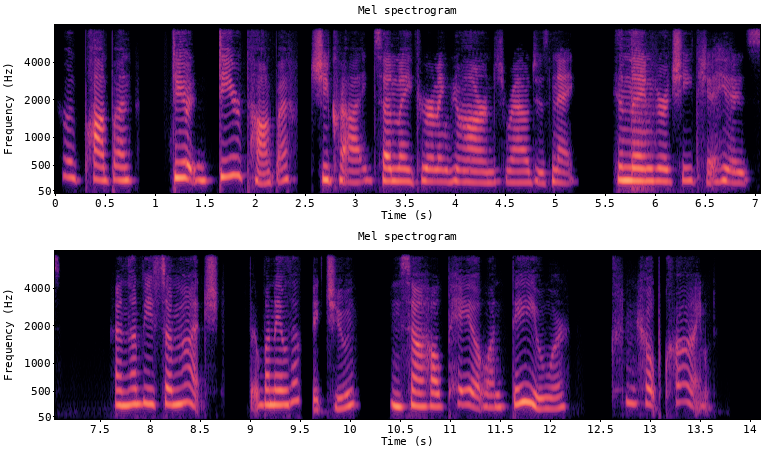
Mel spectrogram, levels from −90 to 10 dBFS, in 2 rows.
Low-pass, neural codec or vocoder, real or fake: 7.2 kHz; codec, 16 kHz, 0.5 kbps, X-Codec, HuBERT features, trained on balanced general audio; fake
